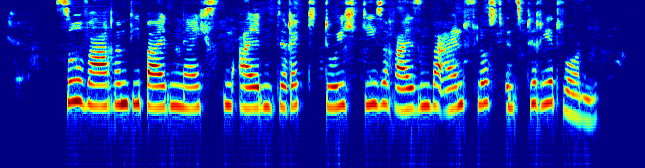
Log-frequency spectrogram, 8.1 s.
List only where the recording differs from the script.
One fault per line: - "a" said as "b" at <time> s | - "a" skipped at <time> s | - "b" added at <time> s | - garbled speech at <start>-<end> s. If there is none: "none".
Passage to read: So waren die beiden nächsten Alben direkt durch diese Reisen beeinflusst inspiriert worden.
none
